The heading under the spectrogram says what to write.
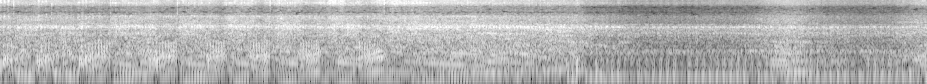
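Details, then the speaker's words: Yamaha Mio Sporty carbureted scooter after fixing coughing and backfiring near vacuum area with unstable idle: idle now steady, engine picks up briskly when revved and drops back evenly, no coughing, popping or hesitation. "Bisa dengarkan sendiri untuk stasionernya sudah tidak naik turun lagi sudah bisa langsam dan sudah tidak batuk-batuk lagi kita gas dulu ya"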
